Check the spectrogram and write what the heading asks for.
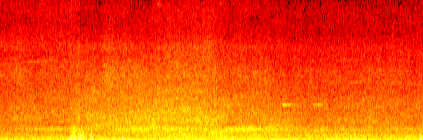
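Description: Wind buffeting the microphone of a GoPro on a moving bicycle, a steady low rumble that gusts louder about a second in.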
